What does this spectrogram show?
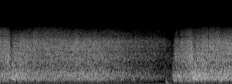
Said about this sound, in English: These are sounding rocket launches.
